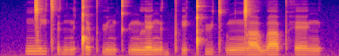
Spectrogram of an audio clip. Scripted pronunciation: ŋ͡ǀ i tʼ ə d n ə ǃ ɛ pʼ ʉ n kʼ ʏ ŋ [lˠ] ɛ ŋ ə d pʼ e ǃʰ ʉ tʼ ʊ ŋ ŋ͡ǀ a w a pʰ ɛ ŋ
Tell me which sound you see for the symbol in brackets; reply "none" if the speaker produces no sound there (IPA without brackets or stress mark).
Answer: l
